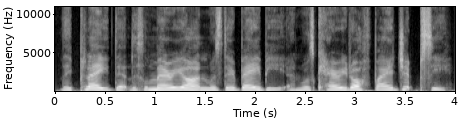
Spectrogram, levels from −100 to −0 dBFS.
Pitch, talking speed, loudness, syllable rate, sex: 225 Hz, 225 wpm, -16 LUFS, 5.4 syllables/s, female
